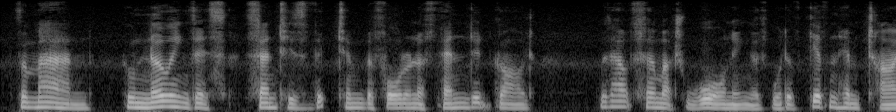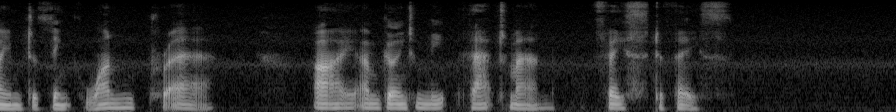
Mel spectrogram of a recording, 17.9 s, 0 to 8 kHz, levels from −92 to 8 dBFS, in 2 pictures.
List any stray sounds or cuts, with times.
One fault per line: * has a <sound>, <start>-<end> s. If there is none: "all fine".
all fine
